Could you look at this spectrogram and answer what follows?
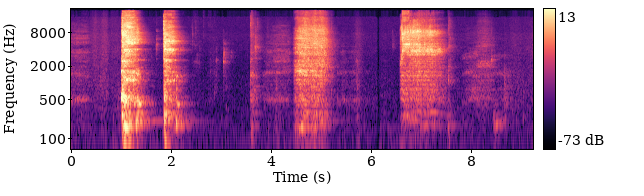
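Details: Several harsh, wet coughs with throat clearing and breaths between from an adult ill for about three days, possibly with COVID-19 (unconfirmed), hoarse voice, bringing up mucus; productive cough.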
